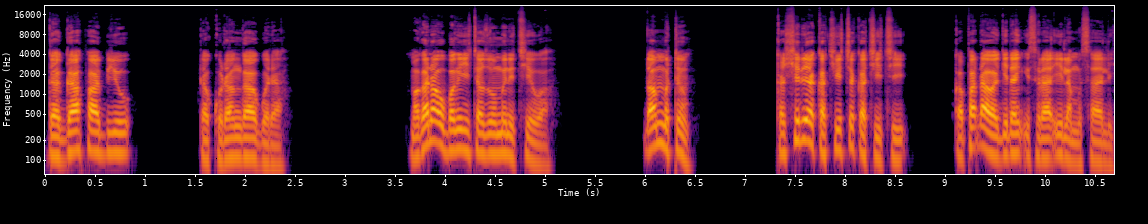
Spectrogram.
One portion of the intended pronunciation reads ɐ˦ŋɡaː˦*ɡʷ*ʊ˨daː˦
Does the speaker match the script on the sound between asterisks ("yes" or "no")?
yes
